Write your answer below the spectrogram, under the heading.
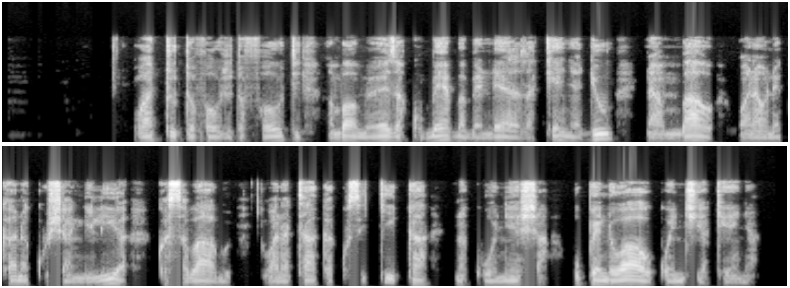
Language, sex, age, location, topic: Swahili, male, 18-24, Kisumu, government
